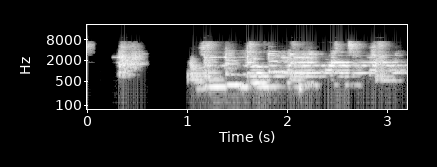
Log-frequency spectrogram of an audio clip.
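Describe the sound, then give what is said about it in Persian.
A phone ringing with an electronic ringtone: a brief opening beep, a short pause, then a bright melodic run of quick tones that plays for about two seconds. “معذرت می‌خوام، من این تلفن رو قطع کنم.”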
